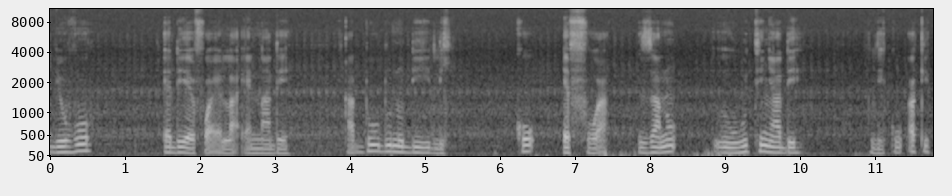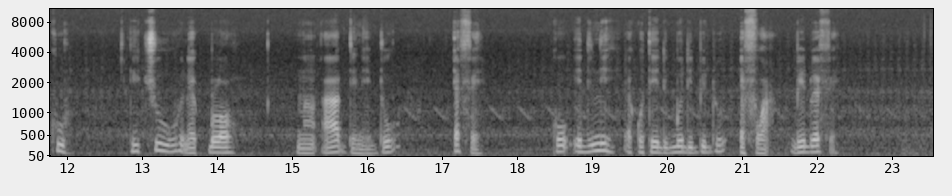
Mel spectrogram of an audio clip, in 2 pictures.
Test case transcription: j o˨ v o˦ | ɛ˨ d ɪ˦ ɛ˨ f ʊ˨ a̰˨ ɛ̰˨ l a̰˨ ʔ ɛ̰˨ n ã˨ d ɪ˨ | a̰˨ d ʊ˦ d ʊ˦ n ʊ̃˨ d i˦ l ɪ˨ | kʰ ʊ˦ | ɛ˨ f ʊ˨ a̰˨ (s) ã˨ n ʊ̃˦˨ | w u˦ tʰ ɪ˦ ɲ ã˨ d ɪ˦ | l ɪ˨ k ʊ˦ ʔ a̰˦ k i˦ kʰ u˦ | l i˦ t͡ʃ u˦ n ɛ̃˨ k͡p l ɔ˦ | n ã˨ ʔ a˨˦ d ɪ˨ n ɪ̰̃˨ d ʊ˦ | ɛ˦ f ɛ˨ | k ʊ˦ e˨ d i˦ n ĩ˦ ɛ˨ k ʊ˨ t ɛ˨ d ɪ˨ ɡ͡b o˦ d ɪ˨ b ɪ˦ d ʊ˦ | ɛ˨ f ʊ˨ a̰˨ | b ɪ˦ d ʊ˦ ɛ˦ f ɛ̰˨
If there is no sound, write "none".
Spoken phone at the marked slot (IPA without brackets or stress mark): z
